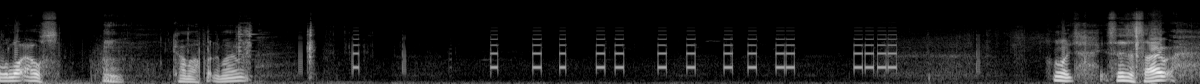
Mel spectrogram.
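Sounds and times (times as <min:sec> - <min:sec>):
metal detector beeps: 0:04.9 - 0:08.0, 0:08.6 - 0:09.0.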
